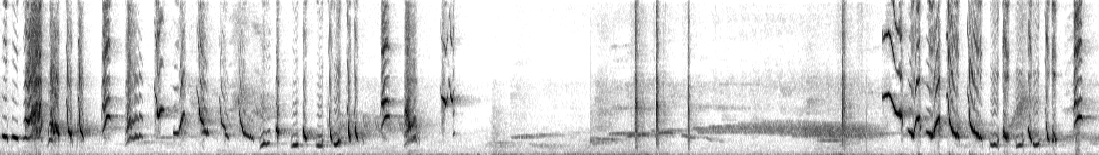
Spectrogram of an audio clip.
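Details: White-rumped shama singing as a masteran tutoring recording for raw and non-singing shamas: dense bursts of bright chirps and slurred whistles, a quieter middle with one long trilled note, then another rapid burst.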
